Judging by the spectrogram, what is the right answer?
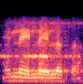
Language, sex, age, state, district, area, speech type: Kannada, male, 30-45, Karnataka, Hassan, urban, conversation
